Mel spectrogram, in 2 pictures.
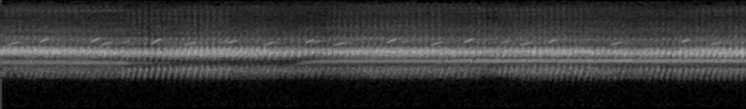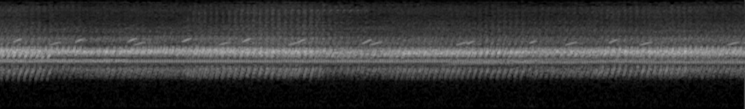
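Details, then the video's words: Backwater frog chorus, thick and continuous: layered pulsed trilling holds steady throughout while brief upslurred chirps pop out repeatedly above the drone. "FROGS - Pig Frogs, Water Frogs, Backwater Chorus, & Frog Chorus"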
